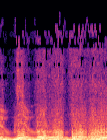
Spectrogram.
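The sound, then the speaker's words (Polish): A man imitates a car engine with his mouth, his loud buzzing voice wavering up and down in pitch like an engine revving and shifting, with no other sounds. “być może w wersji live jest wiele takich fragmentów, gdzie on naśladuje ten samochód i robi”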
